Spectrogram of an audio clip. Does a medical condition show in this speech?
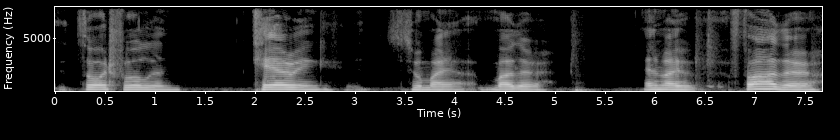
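Yes: Parkinson's disease; about 5-6 years since onset; word-finding difficulty.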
